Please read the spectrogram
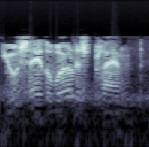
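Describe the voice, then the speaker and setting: A man's voice: fairly low pitch, steady tone, unhurried, close to an everyday voice. An actor playing a grave, cryptic man delivering a prologue in 1930s radio horror style. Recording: muffled, hissy 1930s radio recording.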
